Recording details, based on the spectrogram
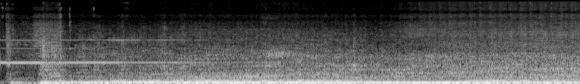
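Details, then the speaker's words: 1994 Chevrolet C1500 pickup, 5.7L V8, just after water pump replacement, parked on ramps and restarted: steady low rumble with even beat, no knocks, ticks or squeals; normal idle, no leaks seen. "So, best I can tell, everything's working. We're gonna call it fixed. I'm gonna let this idle here for a little bit, make sure it's not leaking."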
